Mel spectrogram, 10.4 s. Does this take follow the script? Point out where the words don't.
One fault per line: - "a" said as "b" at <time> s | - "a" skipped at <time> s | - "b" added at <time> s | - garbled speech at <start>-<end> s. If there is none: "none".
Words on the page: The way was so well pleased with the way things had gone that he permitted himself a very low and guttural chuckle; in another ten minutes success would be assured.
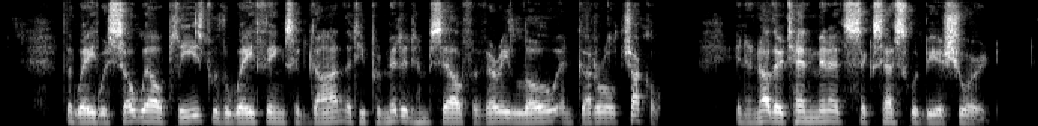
none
